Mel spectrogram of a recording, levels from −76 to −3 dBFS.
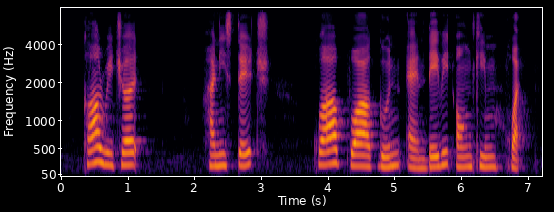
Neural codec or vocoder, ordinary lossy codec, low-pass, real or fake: none; none; 7.2 kHz; real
